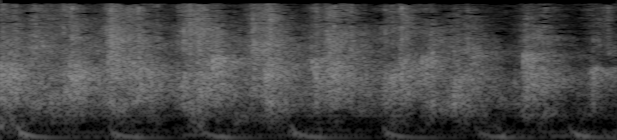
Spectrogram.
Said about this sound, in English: Let's give our moms a big round of applause. Yes.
